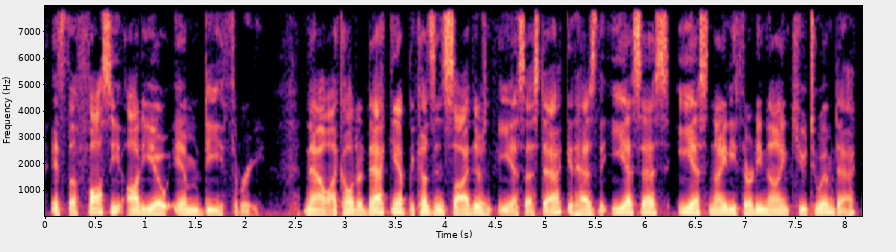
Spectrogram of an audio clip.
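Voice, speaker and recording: A man with a mellow, relaxed voice presents a product review. He is conversational and enthusiastic, moving through features in detail. The sound is dry, with very little room to it. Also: medium pitch, brisk, no echo.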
